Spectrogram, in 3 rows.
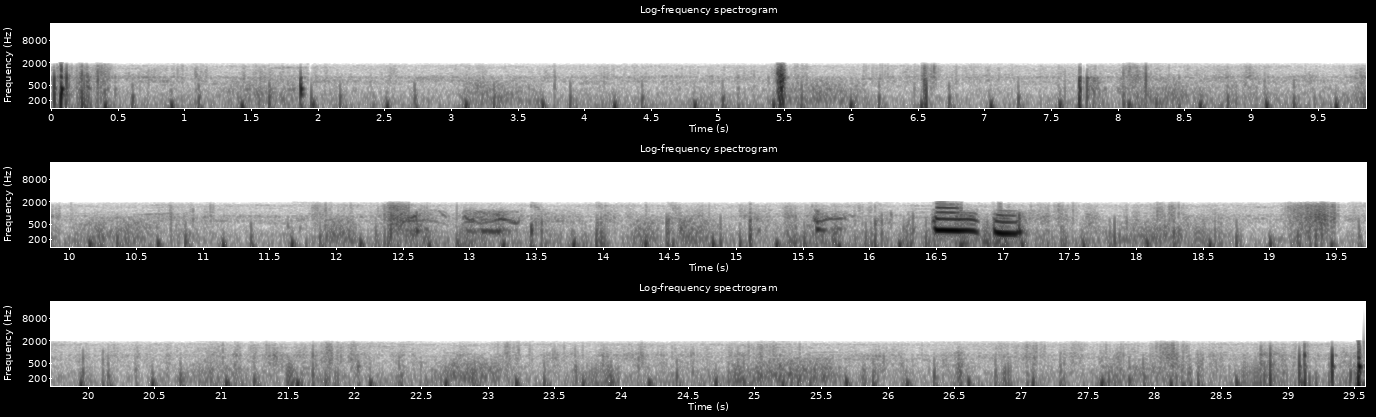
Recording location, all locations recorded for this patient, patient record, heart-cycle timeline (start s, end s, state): aortic valve (AV)
aortic valve (AV)+pulmonary valve (PV)+tricuspid valve (TV)+mitral valve (MV)
#Age: Child
#Sex: Male
#Height: 111.0 cm
#Weight: 21.3 kg
#Pregnancy status: False
#Murmur: Absent
#Murmur locations: nan
#Most audible location: nan
#Systolic murmur timing: nan
#Systolic murmur shape: nan
#Systolic murmur grading: nan
#Systolic murmur pitch: nan
#Systolic murmur quality: nan
#Diastolic murmur timing: nan
#Diastolic murmur shape: nan
#Diastolic murmur grading: nan
#Diastolic murmur pitch: nan
#Diastolic murmur quality: nan
#Outcome: Normal
#Campaign: 2014 screening campaign
0.00	0.90	unannotated
0.90	1.00	S1
1.00	1.12	systole
1.12	1.22	S2
1.22	1.42	diastole
1.42	1.52	S1
1.52	1.64	systole
1.64	1.72	S2
1.72	1.92	diastole
1.92	2.04	S1
2.04	2.16	systole
2.16	2.26	S2
2.26	2.50	diastole
2.50	2.60	S1
2.60	2.74	systole
2.74	2.84	S2
2.84	3.08	diastole
3.08	3.20	S1
3.20	3.32	systole
3.32	3.42	S2
3.42	3.66	diastole
3.66	3.78	S1
3.78	3.90	systole
3.90	4.00	S2
4.00	4.20	diastole
4.20	4.32	S1
4.32	4.44	systole
4.44	4.54	S2
4.54	4.80	diastole
4.80	4.92	S1
4.92	5.04	systole
5.04	5.14	S2
5.14	5.42	diastole
5.42	5.54	S1
5.54	5.64	systole
5.64	5.74	S2
5.74	5.98	diastole
5.98	6.10	S1
6.10	6.20	systole
6.20	6.30	S2
6.30	6.52	diastole
6.52	6.62	S1
6.62	6.74	systole
6.74	6.84	S2
6.84	7.04	diastole
7.04	7.14	S1
7.14	7.26	systole
7.26	7.36	S2
7.36	7.56	diastole
7.56	7.66	S1
7.66	7.76	systole
7.76	7.86	S2
7.86	8.08	diastole
8.08	8.18	S1
8.18	8.30	systole
8.30	8.40	S2
8.40	8.60	diastole
8.60	8.72	S1
8.72	8.82	systole
8.82	8.92	S2
8.92	9.10	diastole
9.10	9.22	S1
9.22	9.32	systole
9.32	9.42	S2
9.42	9.62	diastole
9.62	9.74	S1
9.74	9.86	systole
9.86	9.94	S2
9.94	10.14	diastole
10.14	10.26	S1
10.26	10.36	systole
10.36	10.46	S2
10.46	10.64	diastole
10.64	10.76	S1
10.76	10.88	systole
10.88	10.96	S2
10.96	11.14	diastole
11.14	11.24	S1
11.24	11.36	systole
11.36	11.46	S2
11.46	11.66	diastole
11.66	11.78	S1
11.78	11.88	systole
11.88	11.98	S2
11.98	12.16	diastole
12.16	12.28	S1
12.28	12.40	systole
12.40	12.50	S2
12.50	12.68	diastole
12.68	12.80	S1
12.80	12.92	systole
12.92	13.00	S2
13.00	13.20	diastole
13.20	13.34	S1
13.34	13.46	systole
13.46	13.56	S2
13.56	13.76	diastole
13.76	13.88	S1
13.88	13.98	systole
13.98	14.08	S2
14.08	14.30	diastole
14.30	14.42	S1
14.42	14.52	systole
14.52	14.62	S2
14.62	14.82	diastole
14.82	14.94	S1
14.94	15.04	systole
15.04	15.14	S2
15.14	15.30	diastole
15.30	15.42	S1
15.42	15.52	systole
15.52	15.62	S2
15.62	15.82	diastole
15.82	15.88	S1
15.88	15.98	systole
15.98	16.06	S2
16.06	16.24	diastole
16.24	29.58	unannotated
